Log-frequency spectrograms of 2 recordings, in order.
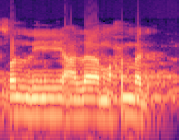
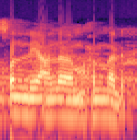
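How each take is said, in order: First: The vowel in 'salli' is drawn out long. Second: The vowel in 'salli' is kept short. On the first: The speaker calls it wrong. "Umumnya sallinya dipanjangkan" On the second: The speaker calls it right. "Yang benar pendek"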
